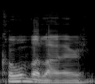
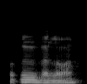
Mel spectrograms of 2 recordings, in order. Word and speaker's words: Kouvola: Kouvola. Kouvola. Do y'all like really pronounce or stress the U? Worst concrete jungle with no colors whatsoever. Ah. You pronounce it the way it's written.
